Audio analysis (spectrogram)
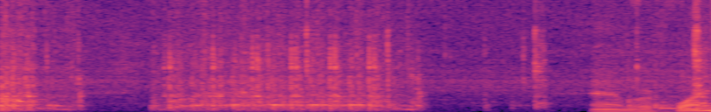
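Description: A sewing machine stitches through fabric and a fabric tag on half square triangle quilt units, running in steady mechanical bursts that stop and restart, close and clear, with a brief pause for the needle.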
